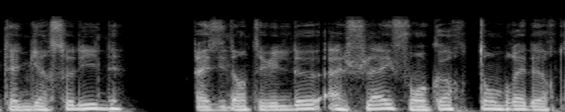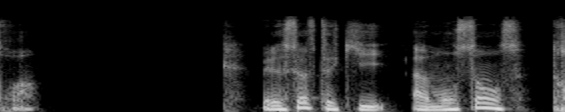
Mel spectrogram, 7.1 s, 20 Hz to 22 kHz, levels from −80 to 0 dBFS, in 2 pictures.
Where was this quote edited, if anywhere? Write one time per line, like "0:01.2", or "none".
none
